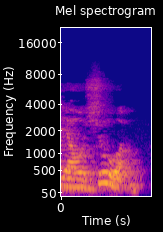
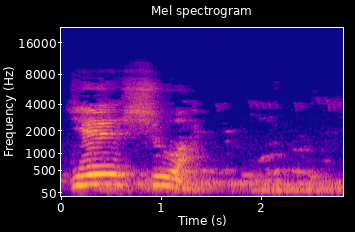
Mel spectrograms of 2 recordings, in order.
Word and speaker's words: Yeshua: el nombre se contrajo porque antes era Yahoshua en el tiempo de del hijo de Nun. Yoshua ven, ven Nun. Unos dicen Yahoshua, otros dicenhua. Okay. Pero en el tiempo de Babilonia eh la pronunciación se contrajo y la pronunciación quedó como Yeshua. Entonces, propiamente dicho en el hebreo, la forma original del nombre del Mesías es Yeshua y significa Yahvé salva, sana y liberta.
